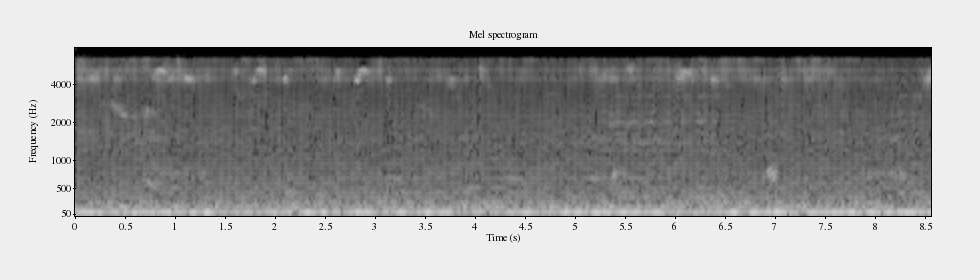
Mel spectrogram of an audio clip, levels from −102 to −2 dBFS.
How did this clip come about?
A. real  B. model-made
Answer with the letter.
B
